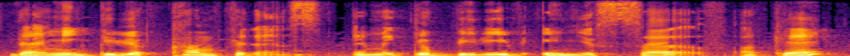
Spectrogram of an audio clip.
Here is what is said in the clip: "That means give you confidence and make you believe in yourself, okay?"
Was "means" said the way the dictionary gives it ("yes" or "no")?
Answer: no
